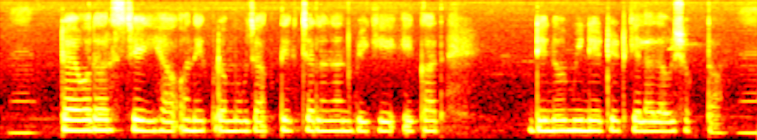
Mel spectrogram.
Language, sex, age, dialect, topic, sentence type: Marathi, female, 18-24, Southern Konkan, banking, statement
